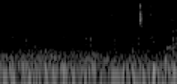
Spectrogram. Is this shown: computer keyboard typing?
yes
